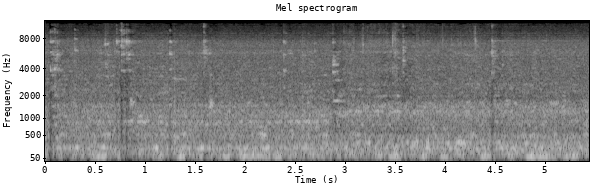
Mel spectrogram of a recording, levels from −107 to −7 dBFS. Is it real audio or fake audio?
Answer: fake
